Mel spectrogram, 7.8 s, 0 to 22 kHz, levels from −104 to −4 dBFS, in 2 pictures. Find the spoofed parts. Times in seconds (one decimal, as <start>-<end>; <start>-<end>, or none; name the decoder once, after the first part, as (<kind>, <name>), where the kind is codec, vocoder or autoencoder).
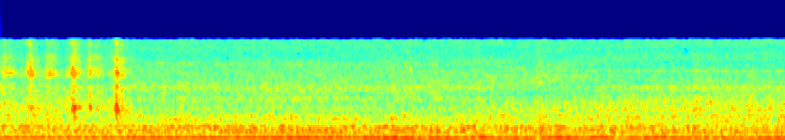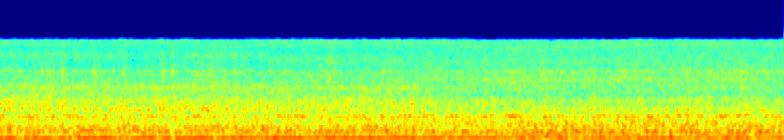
1.9-5.0 (vocoder, Vocos); 6.5-7.8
